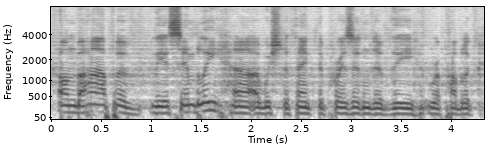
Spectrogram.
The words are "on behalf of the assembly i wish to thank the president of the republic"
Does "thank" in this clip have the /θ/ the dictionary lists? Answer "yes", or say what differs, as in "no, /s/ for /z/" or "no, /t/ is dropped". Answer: yes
